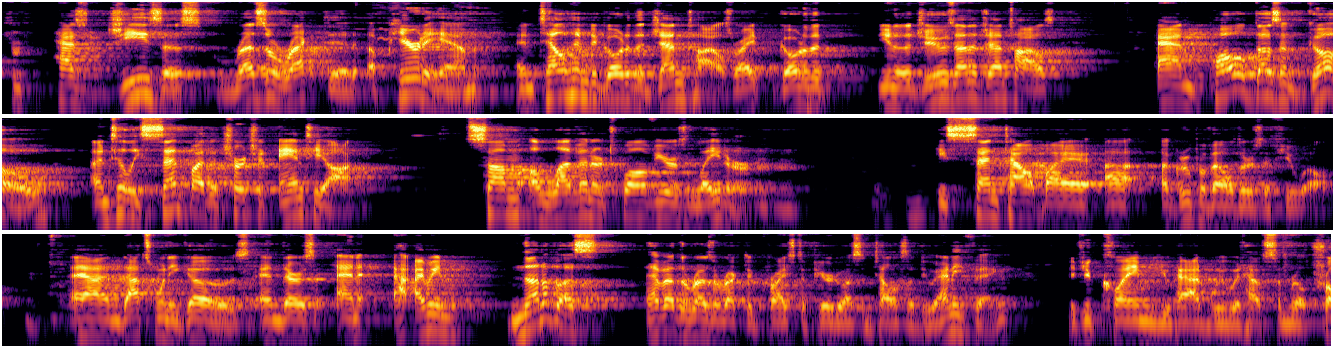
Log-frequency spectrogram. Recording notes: panel from the 2021 Radius Missiology Conference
